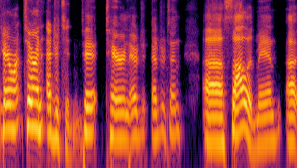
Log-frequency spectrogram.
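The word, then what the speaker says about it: Taron Egerton: how do you say his name Taryn Edgerton Taryn Edgerton uh solid man uh it's almost got to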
